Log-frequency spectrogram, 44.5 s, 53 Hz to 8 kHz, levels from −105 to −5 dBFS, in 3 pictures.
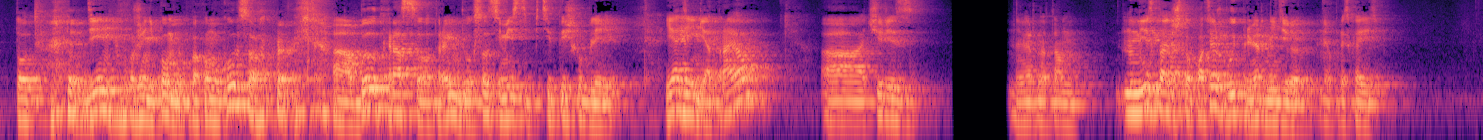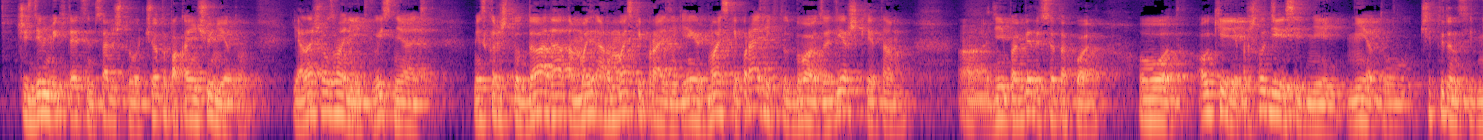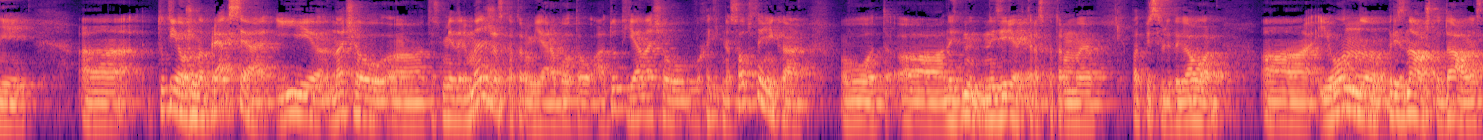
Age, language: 20-39, Russian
